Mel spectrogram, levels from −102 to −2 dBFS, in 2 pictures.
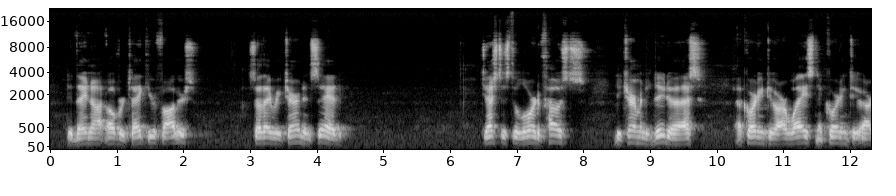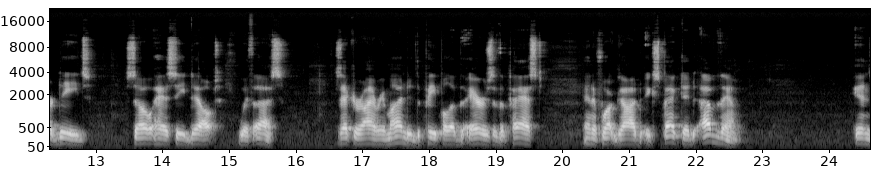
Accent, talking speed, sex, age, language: American, 135 wpm, male, 50-69, English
